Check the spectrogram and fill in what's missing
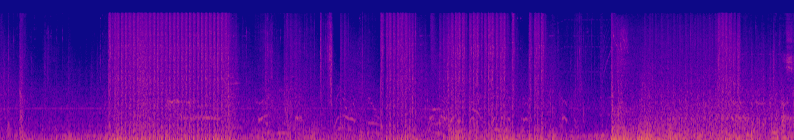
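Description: A boss's heavy-weapons turret fires in The Division video game: dense bursts of loud gunfire come in waves, with mechanical clanks between them and a voice talking over the shooting.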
